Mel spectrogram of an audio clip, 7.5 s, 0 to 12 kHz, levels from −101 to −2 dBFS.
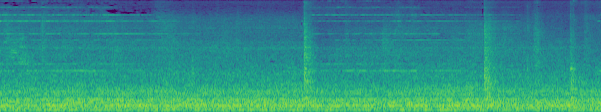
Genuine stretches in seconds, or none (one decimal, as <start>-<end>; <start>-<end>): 0.0-5.8; 6.5-7.5

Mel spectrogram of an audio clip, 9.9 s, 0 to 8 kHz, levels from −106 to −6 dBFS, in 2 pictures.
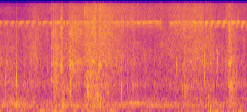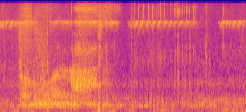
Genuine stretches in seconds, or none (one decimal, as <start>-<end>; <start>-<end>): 0.0-1.5; 4.1-5.2; 7.6-9.9

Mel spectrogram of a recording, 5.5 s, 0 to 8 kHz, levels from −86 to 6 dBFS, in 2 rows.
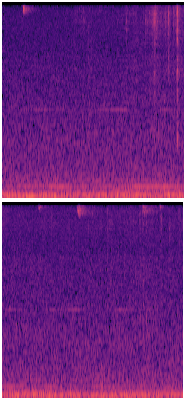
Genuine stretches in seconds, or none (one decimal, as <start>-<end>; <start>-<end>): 0.0-5.5

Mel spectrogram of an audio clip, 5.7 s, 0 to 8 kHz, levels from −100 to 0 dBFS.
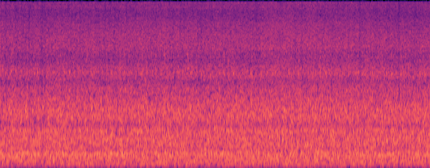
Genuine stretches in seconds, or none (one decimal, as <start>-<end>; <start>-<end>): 0.0-5.7

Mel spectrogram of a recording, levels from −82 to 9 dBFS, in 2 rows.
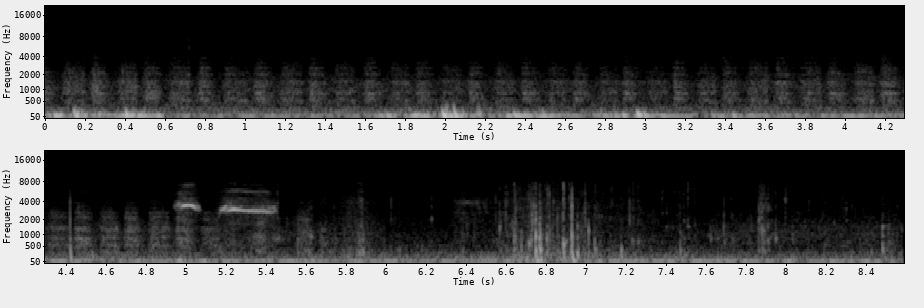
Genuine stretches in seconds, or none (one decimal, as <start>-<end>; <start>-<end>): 1.0-2.9; 6.5-8.6

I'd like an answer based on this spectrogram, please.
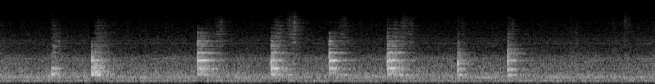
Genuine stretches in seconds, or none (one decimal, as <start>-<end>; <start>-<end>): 0.0-6.6

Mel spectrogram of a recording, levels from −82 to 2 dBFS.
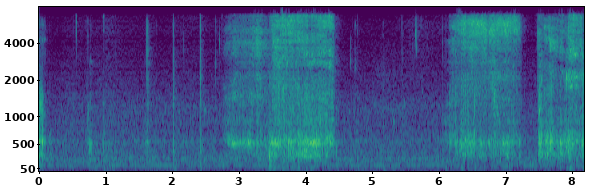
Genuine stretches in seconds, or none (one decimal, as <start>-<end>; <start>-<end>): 3.5-5.9; 7.5-8.2

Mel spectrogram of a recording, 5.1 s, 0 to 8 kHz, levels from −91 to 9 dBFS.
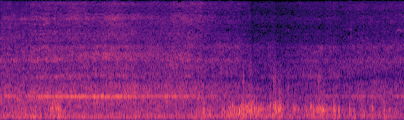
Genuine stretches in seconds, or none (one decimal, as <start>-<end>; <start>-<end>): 0.0-1.3; 2.1-3.7; 4.2-5.1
